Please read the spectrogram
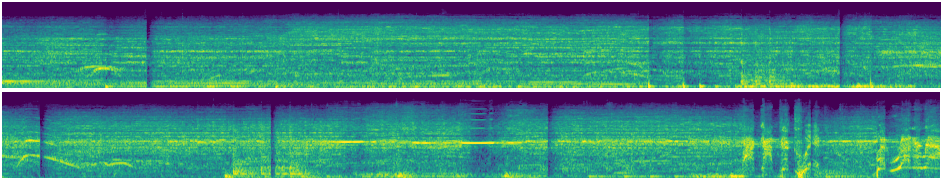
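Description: Church praise-break music: a gospel band with drums and sustained keyboard chords, with the congregation shouting and cheering over it.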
